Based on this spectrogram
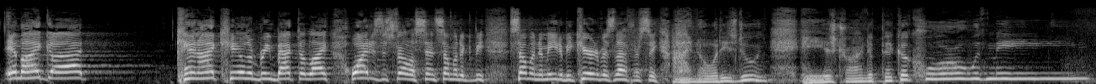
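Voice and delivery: high, rushed, fretting king, a touch of Colonel Klink; panicked king. Acted. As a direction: play a frantic paranoid ruler. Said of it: "Sounds like Colonel Klink".

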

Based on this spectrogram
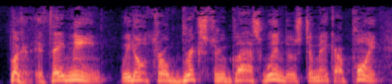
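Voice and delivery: normal talking voice

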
